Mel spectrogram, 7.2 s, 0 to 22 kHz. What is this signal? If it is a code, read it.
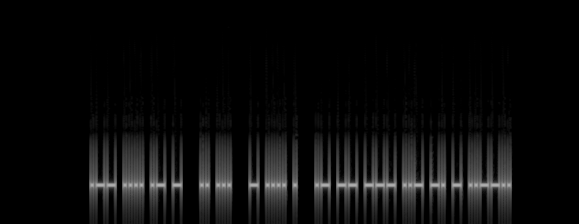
Morse code, heard as a keyed tone, about 34 wpm, 700 Hz. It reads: WHAT IS THE AMOUNT?
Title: Sentences from Top 700 Words 35wpm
